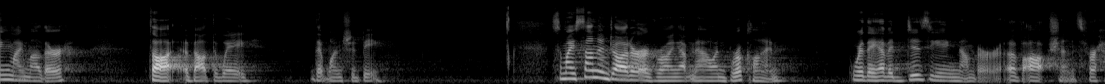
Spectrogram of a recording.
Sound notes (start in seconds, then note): none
